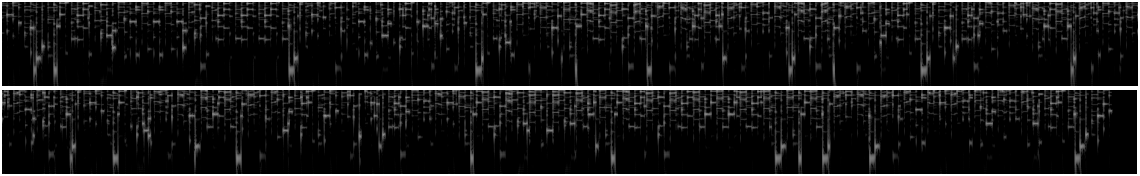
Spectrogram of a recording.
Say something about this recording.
bleep bloops
a series of relatively high-pitched bleeps and bloops in a semi-rhythmic pattern.
a sine synth, sampled 'n' sliced 'n' sequenced.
